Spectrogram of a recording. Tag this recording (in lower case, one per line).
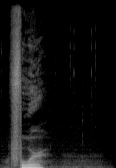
human voice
